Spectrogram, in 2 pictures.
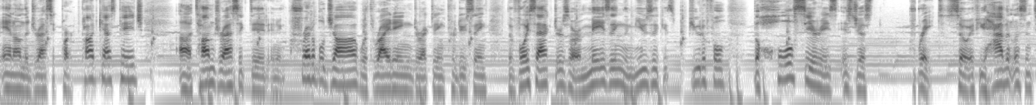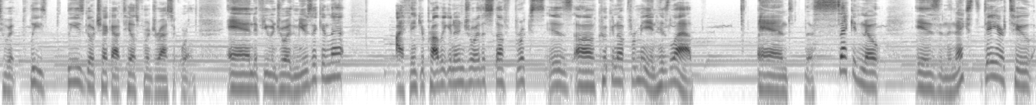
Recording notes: On my lunch break at work I used a random number generator to pick a season and episode, watched it, then recorded a little bit about it sitting in my car.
